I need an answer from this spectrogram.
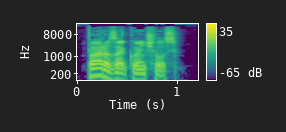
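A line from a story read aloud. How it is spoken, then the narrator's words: Dry explanation. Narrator (Russian): сухо объяснил Костя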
